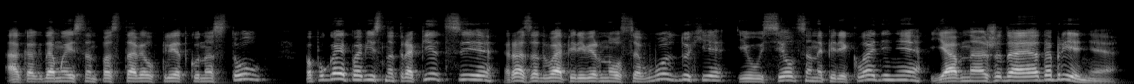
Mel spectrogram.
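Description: A man reading a courtroom story aloud in expressive scripted narration. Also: on the high side, normal speed. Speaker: audiobook narrator.

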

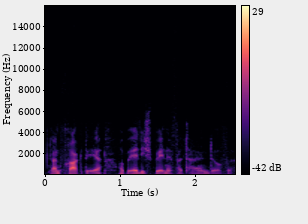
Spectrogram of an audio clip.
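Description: Man, storybook narration, gentle, soft whispers, deep voice, gravelly. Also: lively intonation, normal speed. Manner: gentle, drops to a soft whisper in quiet scenes. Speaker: storyteller reading his own story.

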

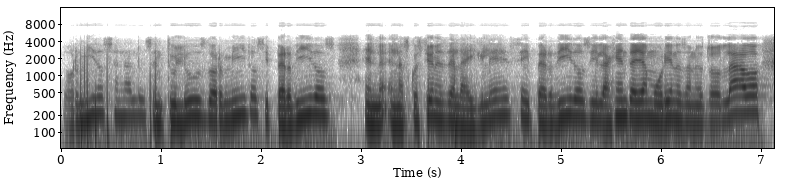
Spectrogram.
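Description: A man preaching a sermon to a conference, urgent and fervent, swinging between loud appeals and hushed words. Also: on the high side, brisk, lo-fi sound, a little hiss or hum.

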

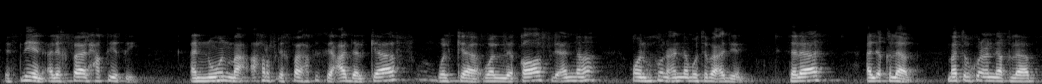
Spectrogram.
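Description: A man leads a classroom tajweed lesson, firing quick questions at his students. His voice sits high and his words come fast. The recording is dull and lo-fi. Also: fairly even intonation, breathy edge. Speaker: Quran recitation teacher.

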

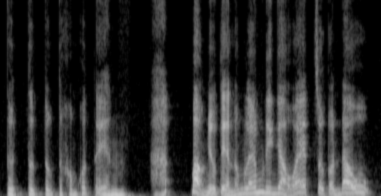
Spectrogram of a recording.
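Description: A man's voice: mid-range voice, huge pitch swings, unhurried, creaky, slightly rough, no room sound, clean studio sound, pitched above the performer's own voice, heavily acted. A man voicing a frightened middle-aged peasant wife who stammers and begs. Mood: pleading. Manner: stammering, tearful begging.

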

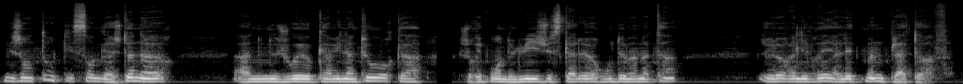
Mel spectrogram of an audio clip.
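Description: A man reading a harsh, proud Russian major with a sarcastic, domineering manner, raised and louder than his narration in an audiobook. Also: mid-range voice, fairly even intonation, moderate pace, voice pushed up, natural voice.

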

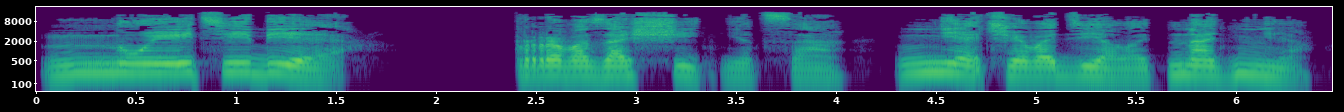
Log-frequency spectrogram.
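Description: A woman doing a slow, gloating crab villain. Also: fairly low pitch, no echo, studio quality. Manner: slow, loud, drawn-out menacing delivery.

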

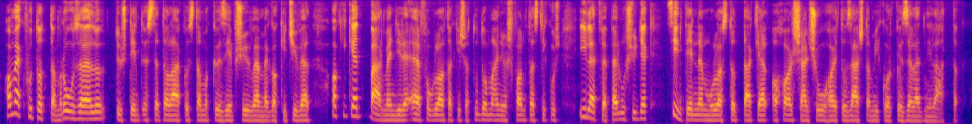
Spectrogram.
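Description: A man's voice: mid-range voice, hardly any pauses, warm tone. A man reading a humorous novel aloud as an audiobook, telling it in a wry, ironic way. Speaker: audiobook reader.

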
